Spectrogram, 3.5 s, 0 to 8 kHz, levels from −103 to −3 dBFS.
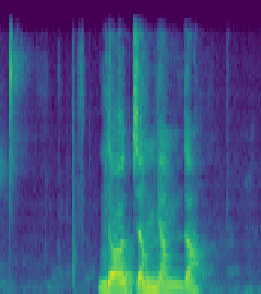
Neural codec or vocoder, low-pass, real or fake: codec, 16 kHz, 0.8 kbps, ZipCodec; 7.2 kHz; fake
